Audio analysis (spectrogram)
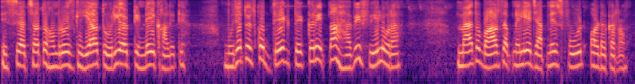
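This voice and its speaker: A woman's voice: fairly high pitch, normal speed, darkish tone, no room sound, natural voice. A woman voicing a disgruntled, picky young adult son who grumbles casually. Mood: fed up.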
